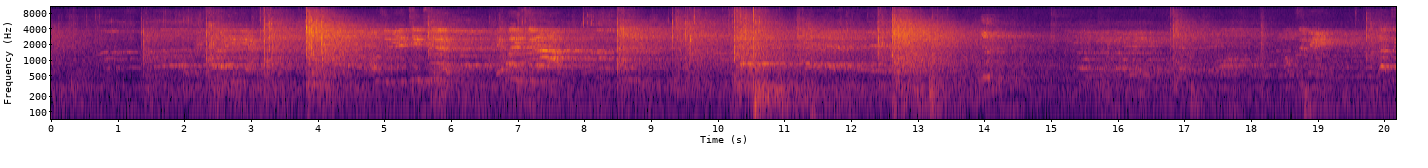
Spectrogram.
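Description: The play echoes in a large indoor hall.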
